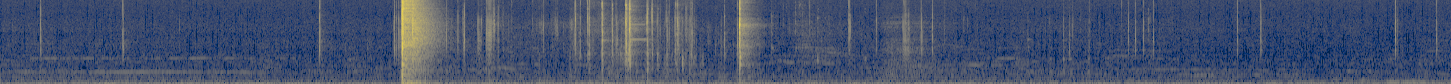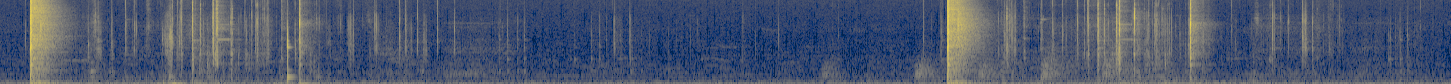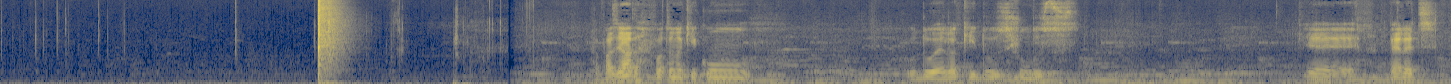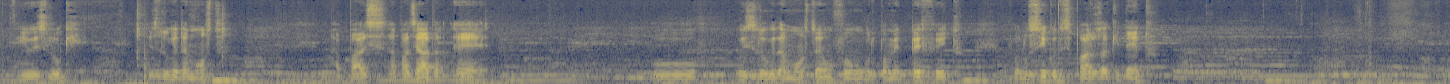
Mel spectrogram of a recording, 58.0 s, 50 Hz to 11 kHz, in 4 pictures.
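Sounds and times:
air rifle shot: 4.0s - 4.5s, 14.8s - 15.3s, 24.0s - 24.4s, 32.2s - 32.7s.

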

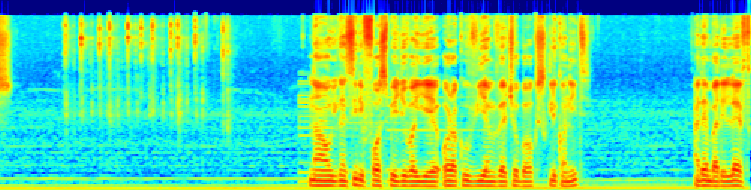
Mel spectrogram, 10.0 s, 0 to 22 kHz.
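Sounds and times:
keyboard typing: 0.9s - 3.2s.

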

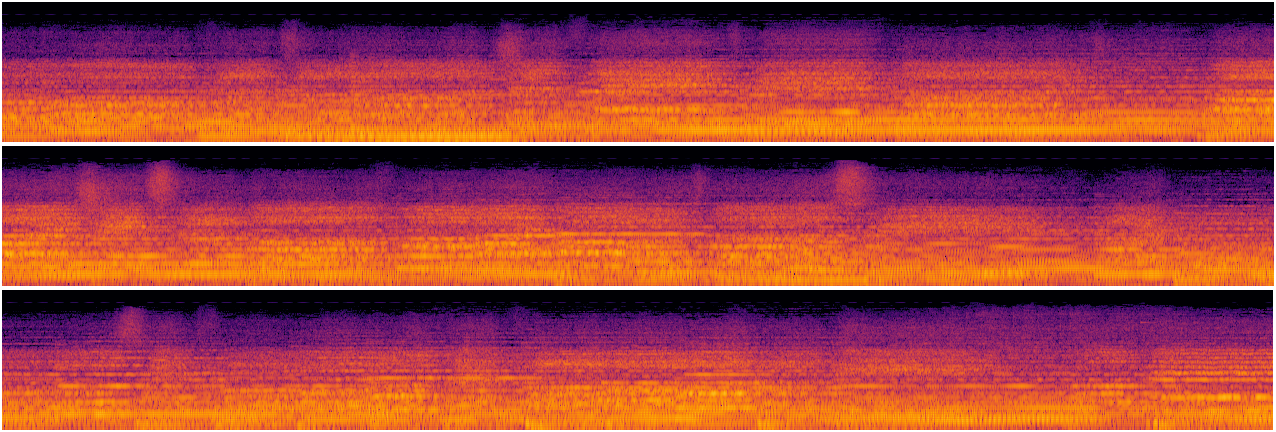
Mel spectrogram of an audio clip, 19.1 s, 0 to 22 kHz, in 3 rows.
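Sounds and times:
choir singing a hymn: 0.0s - 19.0s
musical accompaniment: 0.0s - 19.0s.

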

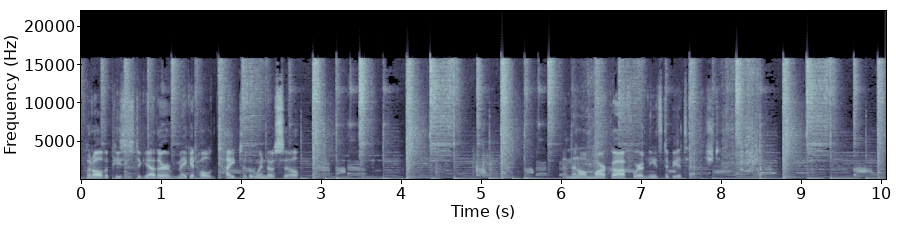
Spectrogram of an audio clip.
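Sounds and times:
instrumental music with bass: 0.0s - 10.0s.

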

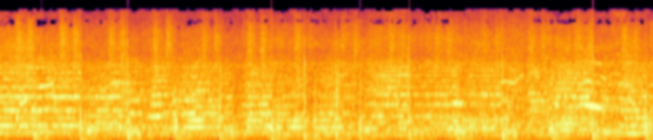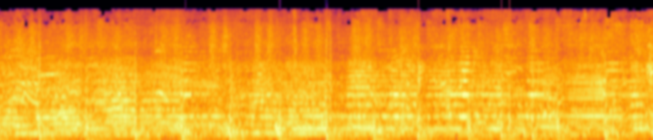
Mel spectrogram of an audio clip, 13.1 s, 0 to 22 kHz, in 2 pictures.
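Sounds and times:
bass drum beat: 0.0s - 13.0s
brass music: 0.0s - 13.0s
faint voices: 0.0s - 13.0s.

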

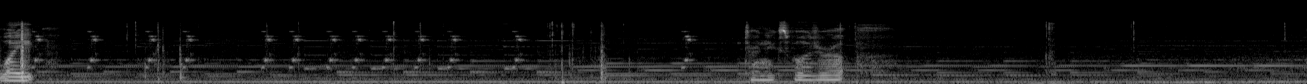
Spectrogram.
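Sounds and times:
plucked background music: 0.0s - 13.0s
steady low hum: 0.0s - 13.0s.

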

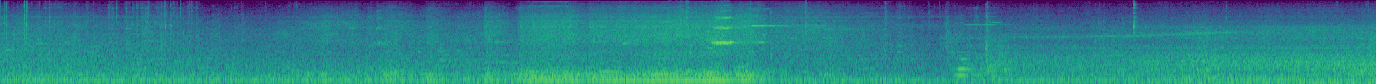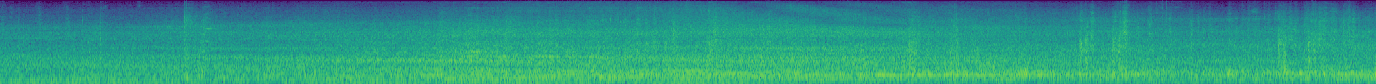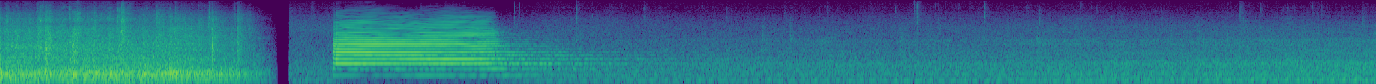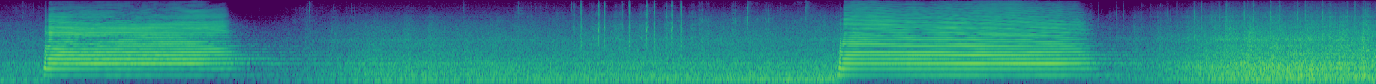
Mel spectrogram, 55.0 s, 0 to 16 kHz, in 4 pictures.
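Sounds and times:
rail clatter: 0.0s - 30.2s, 44.3s - 49.7s, 52.2s - 55.0s
diesel locomotive accelerating: 0.0s - 30.8s, 32.6s - 55.0s
locomotive horn blasts: 5.0s - 7.9s, 30.8s - 34.0s, 41.7s - 44.3s, 49.6s - 52.6s.

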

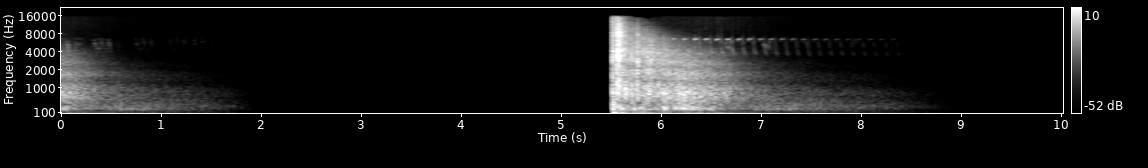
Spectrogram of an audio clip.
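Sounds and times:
loud explosion blast: 5.5s - 7.5s.

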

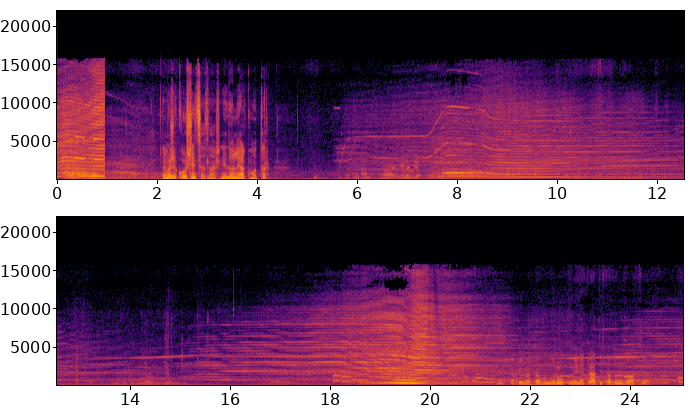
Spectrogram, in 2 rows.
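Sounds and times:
model plane motor and propeller: 0.0s - 3.8s, 5.4s - 25.0s.

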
